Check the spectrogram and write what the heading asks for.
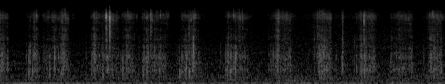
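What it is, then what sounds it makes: Denim top scratched with fingernails. Long nails scratch across a worn light-blue denim lace-up top with metal eyelets. The result is a quiet, uneven run of soft, dry scratching strokes, a little more than two per second, with a bright, hissy texture.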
